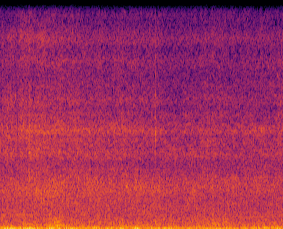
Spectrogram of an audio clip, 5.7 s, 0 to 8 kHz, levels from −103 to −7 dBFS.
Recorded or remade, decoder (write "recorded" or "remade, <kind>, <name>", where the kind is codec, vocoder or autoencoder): remade, codec, SNAC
